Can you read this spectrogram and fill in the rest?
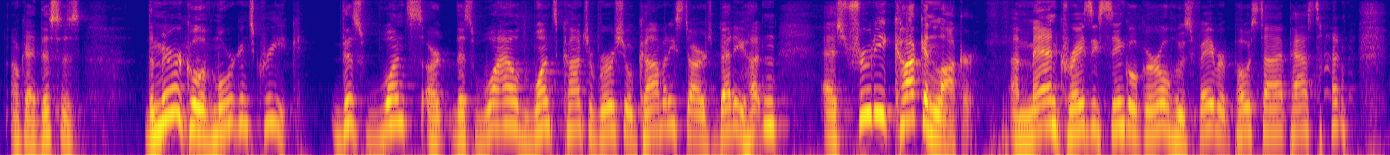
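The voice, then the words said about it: Serious movie trailer announcer voice. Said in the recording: “in a serious voice ... As the movie guy.”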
